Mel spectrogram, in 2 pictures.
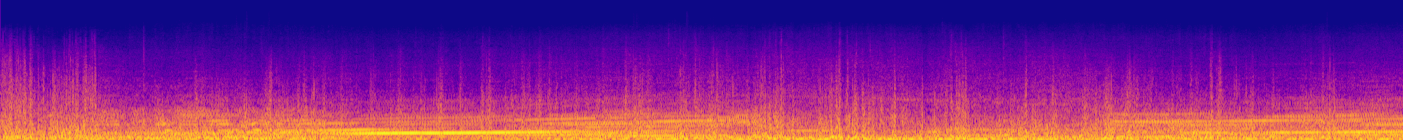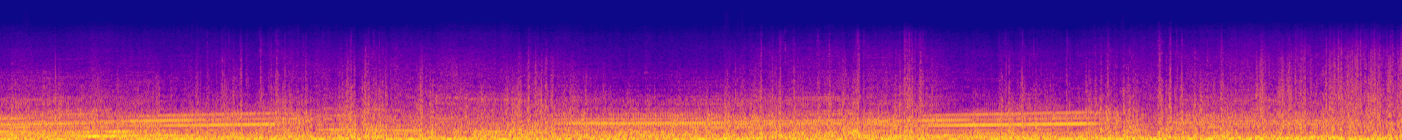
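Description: Classic sports car's engine heard from inside the cabin, its pitch climbing three times as it accelerates, over steady wind and road noise.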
